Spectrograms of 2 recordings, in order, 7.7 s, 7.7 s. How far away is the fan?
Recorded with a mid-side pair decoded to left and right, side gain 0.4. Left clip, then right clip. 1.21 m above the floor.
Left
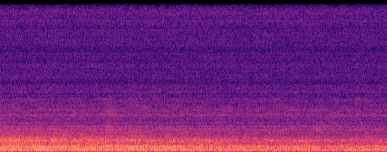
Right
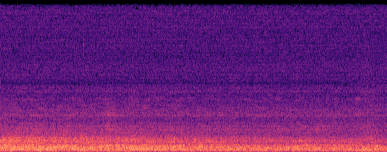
About 1.7 m.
